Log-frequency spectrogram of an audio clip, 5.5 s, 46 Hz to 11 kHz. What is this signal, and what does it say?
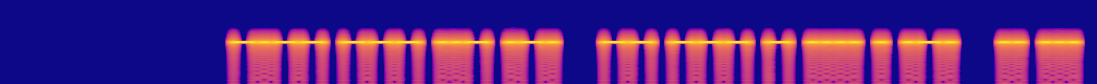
Morse code, heard as a keyed tone, about 34 wpm, 700 Hz. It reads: YOUR MOTHER IS
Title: Sentences from Top 1400 Words 35wpm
